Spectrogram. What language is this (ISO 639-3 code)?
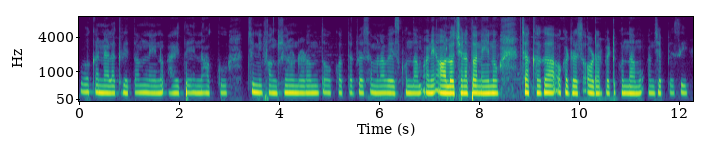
tel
